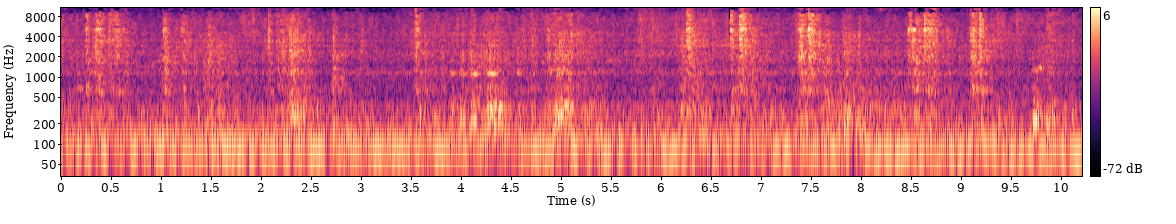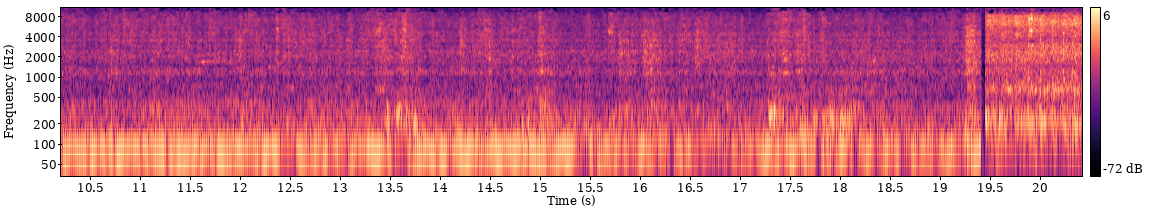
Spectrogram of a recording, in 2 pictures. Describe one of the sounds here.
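A heavy excavator engine rumbles steadily nearby.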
